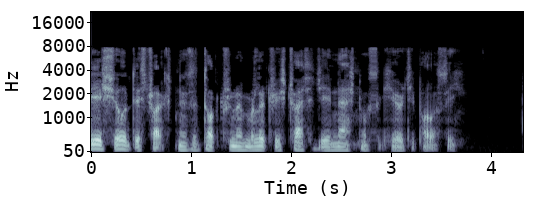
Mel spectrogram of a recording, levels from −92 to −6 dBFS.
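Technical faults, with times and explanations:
1.3 s and 2.82–2.86 s, concealed Bluetooth headset packet loss: headset voice packets dropped after "assured destruction is a" (15 ms) and after "military strategy and national" (about 40 ms), and the receiver repeated recent waveform to fill each gap. Each holds a brief buzzy tone before real audio resumes with a slight warble, over the band-limited mSBC headset audio.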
